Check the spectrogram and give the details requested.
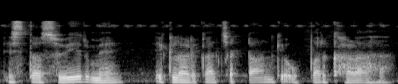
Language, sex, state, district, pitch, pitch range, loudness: Hindi, male, Delhi, New Delhi, 105 Hz, 100-110 Hz, -14 LUFS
